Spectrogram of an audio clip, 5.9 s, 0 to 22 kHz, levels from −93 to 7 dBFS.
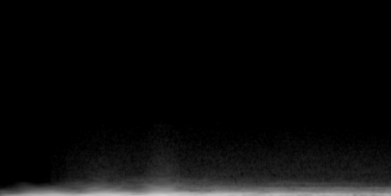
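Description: No technical faults can be heard anywhere in the audio.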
